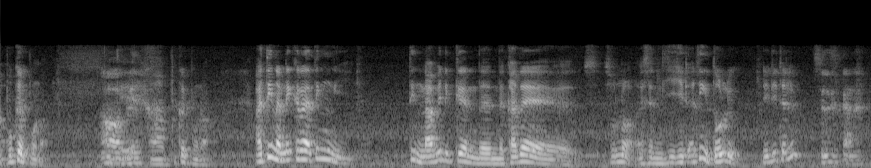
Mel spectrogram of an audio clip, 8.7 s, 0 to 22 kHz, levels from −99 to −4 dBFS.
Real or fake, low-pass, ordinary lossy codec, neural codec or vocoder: real; 7.2 kHz; none; none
